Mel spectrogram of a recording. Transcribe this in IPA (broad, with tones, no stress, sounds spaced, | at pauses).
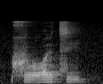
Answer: ʂ u˧ lˠ i˦ t͡s i˦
